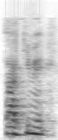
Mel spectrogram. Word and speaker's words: Sakyamuni: and then Kathy, how do you pronounce those? Gautama? What do you say? Gautama. Gautama or Gautama? Yeah. Yeah, and Sakyamuni. Sakyamuni.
